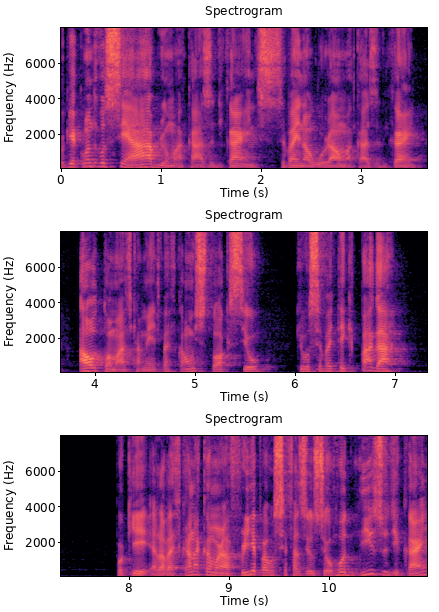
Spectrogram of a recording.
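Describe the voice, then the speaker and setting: A man's medium-pitched voice, very fast in pace, with lively intonation. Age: 60s. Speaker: meat and supermarket management consultant. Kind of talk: podcast interview. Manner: conversational, repetitive.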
